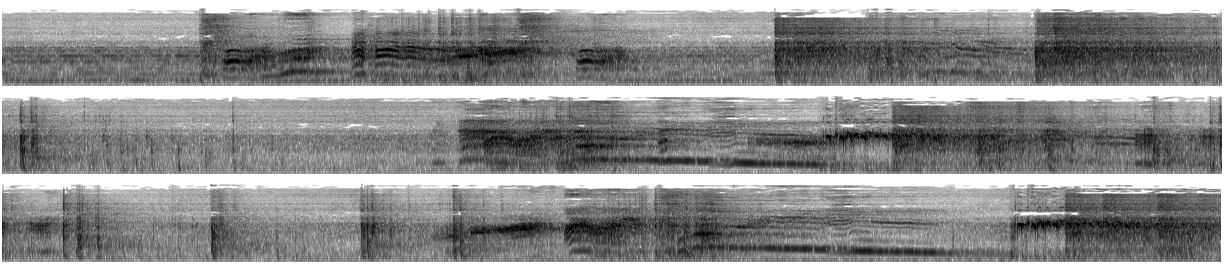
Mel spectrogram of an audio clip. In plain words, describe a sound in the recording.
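Cartoon birds squawk and chirp from a small tablet speaker.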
